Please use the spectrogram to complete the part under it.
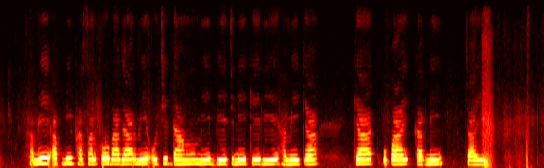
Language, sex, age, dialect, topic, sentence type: Hindi, female, 46-50, Garhwali, agriculture, question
